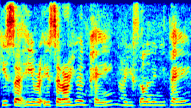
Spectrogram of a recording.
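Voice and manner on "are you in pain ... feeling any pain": put-on quiet, gentle, soft kindly kids' TV host voice. Retelling what Cyrus said to Mason, done in a Mister Rogers voice. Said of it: "In a Mister Rogers kind of voice".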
